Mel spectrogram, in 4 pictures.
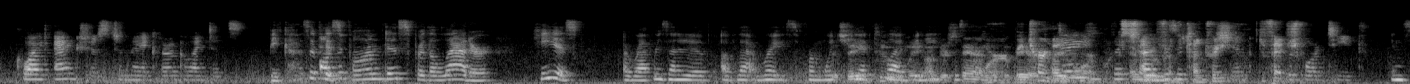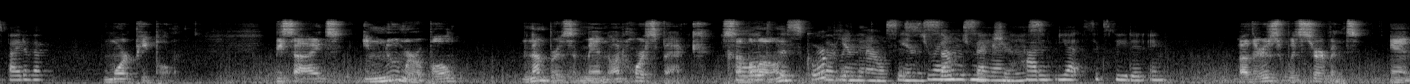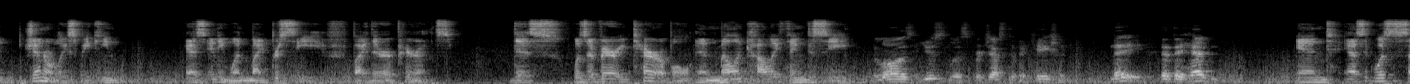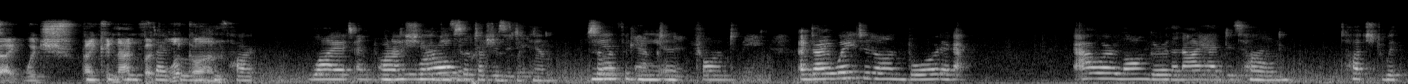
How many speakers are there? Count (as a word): five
